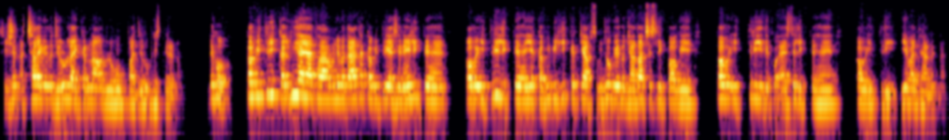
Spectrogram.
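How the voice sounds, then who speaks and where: A man's voice: sits high, a little fast. A man teaching Hindi spelling for an exam, stretching out each key word and often repeating that students should keep it in mind. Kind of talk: spoken exam-prep lesson.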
